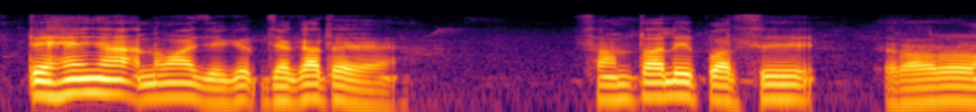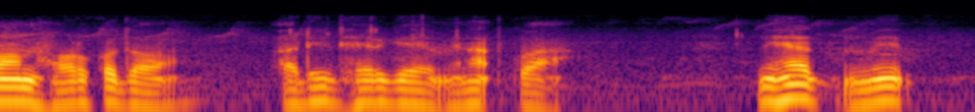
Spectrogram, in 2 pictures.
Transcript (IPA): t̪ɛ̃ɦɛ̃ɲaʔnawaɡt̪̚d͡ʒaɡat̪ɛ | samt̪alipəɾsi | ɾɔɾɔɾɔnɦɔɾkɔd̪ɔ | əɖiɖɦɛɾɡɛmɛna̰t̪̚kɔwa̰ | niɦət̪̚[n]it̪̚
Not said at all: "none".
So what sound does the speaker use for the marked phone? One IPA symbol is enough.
m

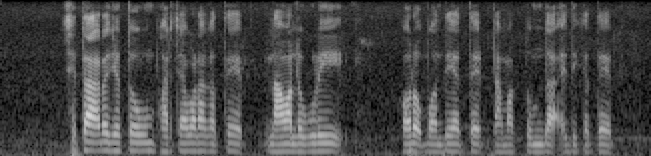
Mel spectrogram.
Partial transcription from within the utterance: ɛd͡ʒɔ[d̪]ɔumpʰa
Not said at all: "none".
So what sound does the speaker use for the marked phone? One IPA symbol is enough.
t̪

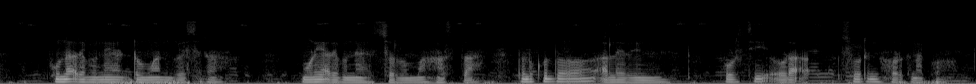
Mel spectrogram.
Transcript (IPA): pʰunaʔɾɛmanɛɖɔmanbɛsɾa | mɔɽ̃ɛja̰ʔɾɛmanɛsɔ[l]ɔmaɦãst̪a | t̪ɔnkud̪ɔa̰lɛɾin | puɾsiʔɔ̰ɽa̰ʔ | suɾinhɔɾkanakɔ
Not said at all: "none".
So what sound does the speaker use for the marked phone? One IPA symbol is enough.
l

